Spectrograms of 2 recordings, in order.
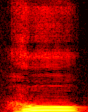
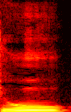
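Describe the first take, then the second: First: "هو" with a distinct h before long oo; correct ha damma. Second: "هو" with the h lost, just a long oo; wrong damma. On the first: Teacher modelling ha with damma, "هو" with h clearly heard. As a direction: sound the h of "هو" firmly, then oo. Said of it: "ما اقولش هو". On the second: Teacher showing the mistake, "هو" as bare oo without h. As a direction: swallow the h of "هو", leaving oo. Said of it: "ما اقولش". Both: Shown as a demonstration.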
